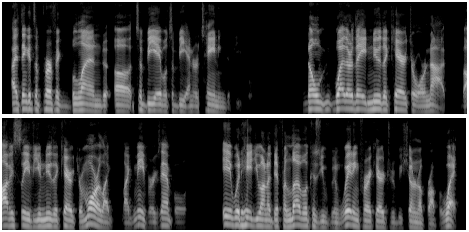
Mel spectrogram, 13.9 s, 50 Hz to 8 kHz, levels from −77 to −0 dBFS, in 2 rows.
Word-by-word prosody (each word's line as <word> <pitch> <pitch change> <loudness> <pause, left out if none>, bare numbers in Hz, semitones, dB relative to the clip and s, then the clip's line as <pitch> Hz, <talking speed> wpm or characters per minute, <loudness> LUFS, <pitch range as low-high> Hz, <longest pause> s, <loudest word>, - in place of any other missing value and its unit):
I 135 +1 +4
think 150 +3 +2
it's 150 - -2
a - - -3
perfect 130 -9 0
blend, 120 -3 +1
uh, 110 -2 +1
to 135 - -6
be 125 0 +4
able 115 -2 0
to 120 - -15
be 105 -2 -3
entertaining 100 -1 -2
to - - -26
people, - - -40 0.8
no 145 +2 +1 0.2
whether 150 0 +3
they 145 -1 +5
knew 145 +2 +1
the 135 - +2
character 130 -1 +2
or 100 0 -4
not. 115 +3 -1 0.3
Obviously, 135 0 +2
if 120 - -4
you 125 +1 -1
knew 130 +1 +1
the 120 - -3
character 115 -2 +1
more 165 +8 +3
like - - -4 0.2
like - - -7
me, - - +1
for - - -15
example, 485 +1 -4 0.5
it 160 -1 +4
would 145 -1 +2
hit 140 -1 +3
you 130 0 0
on 125 - +3
a - - -1
different 120 0 -1
level 145 -2 +2
'cause 120 -6 -9
you've 105 -3 -10
been 100 -2 -11
waiting 140 -5 +4
for 120 -1 -2
a - - +1
character 105 -2 -2
to - - -21
be 100 - -18
shown 105 - -3
in 100 - -4
a 95 - -4
proper - - -9
way. - - +2
125 Hz, 245 wpm, -25 LUFS, 110-140 Hz, 0.8 s, they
